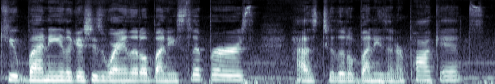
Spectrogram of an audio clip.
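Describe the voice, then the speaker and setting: Over light background noise, a woman speaks at a fairly low pitch with fairly even intonation. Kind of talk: casual haul show-and-tell. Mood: cheerful, delighted. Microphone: phone near.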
